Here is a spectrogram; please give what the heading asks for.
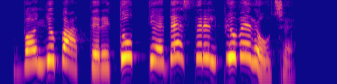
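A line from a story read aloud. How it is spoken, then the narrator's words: Loud shout. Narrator (Italian): grida a gran voce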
